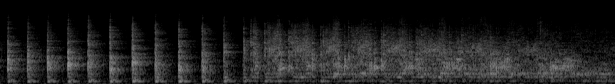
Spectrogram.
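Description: A homemade spinning top, eight small flashlights on a wooden hub with a screw tip for an axis, spinning on a metal tabletop. For the first couple of seconds it knocks about four times a second as it wobbles. Then it turns into a steady scraping whirr that fades out as the top slows to a stop.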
